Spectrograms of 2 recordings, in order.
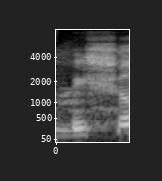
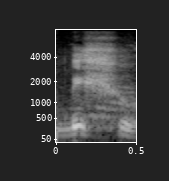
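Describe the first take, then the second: First: Said in the usual way. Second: বিশ্বু with a doubled sh and a final u sound; pronounced bishshu. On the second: Shown as a demonstration. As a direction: say বিশ্বু as bish-shu. (দ্বিত্ব শ আর শেষে উ দিয়ে বিশ্বু) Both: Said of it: "দ্বিত্ব উচ্চারণ হবে".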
